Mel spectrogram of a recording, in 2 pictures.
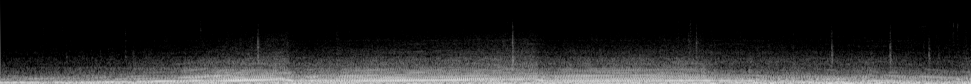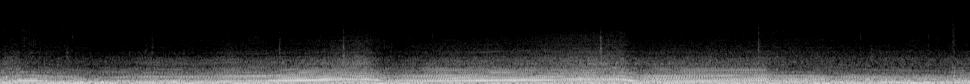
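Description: Audi RS 3's turbocharged 2.5-litre five-cylinder engine heard from inside the cabin under hard acceleration. Its pitch climbs with the revs and drops sharply at each upshift, several times over, over a constant low road rumble.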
